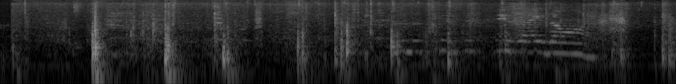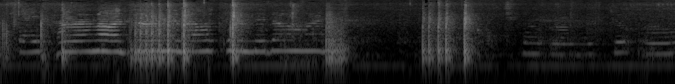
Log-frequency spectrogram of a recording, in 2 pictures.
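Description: Footsteps on a bare wooden floor, roughly two a second, then a high child's voice with long, held notes for several seconds, and a couple of knocks near the end.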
